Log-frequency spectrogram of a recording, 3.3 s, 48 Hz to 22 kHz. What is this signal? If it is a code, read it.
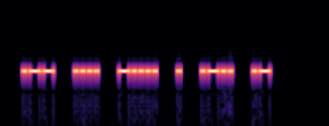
Morse code, heard as a keyed tone, about 36 wpm, spaced as for 25 wpm, 700 Hz. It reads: WH6ELA
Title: USA Call Signs - 6 Characters - 2x Character Spacing - 35wpm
